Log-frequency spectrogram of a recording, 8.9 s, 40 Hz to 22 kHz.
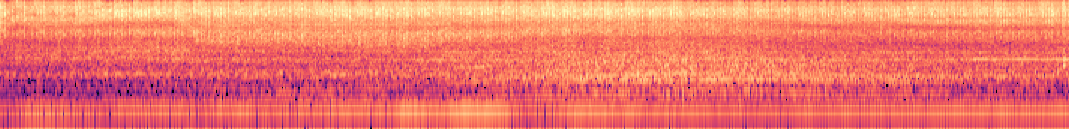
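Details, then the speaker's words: Mercedes S63 AMG V8 after partial engine rebuild for left-bank misfire, first start: initial noise was oil filling the lifters, then a deep, even rumble and smooth steady idle with no tapping or misses; normal idle. "Okay, so the noise you've heard at the beginning when we just fired it up was the oil climbing actually into the lifter, closing the gap."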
